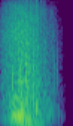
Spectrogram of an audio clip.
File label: Wing Flap Tiny Death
